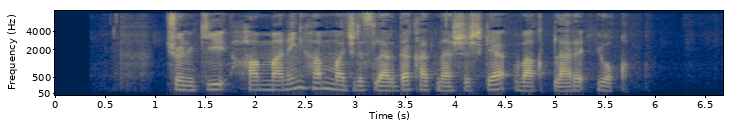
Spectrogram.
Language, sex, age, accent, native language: Uzbek, male, 25-34, Andijon, Uzbek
